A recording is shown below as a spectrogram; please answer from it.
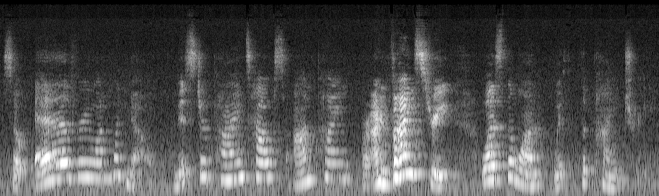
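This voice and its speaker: A woman hosting a children's storytime from her living room, telling the story in a playful, expressive and emphatic way. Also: high-pitched, slow. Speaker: storytime host. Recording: roomy echo, distant mic, light noise.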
